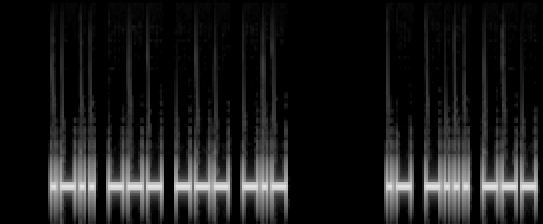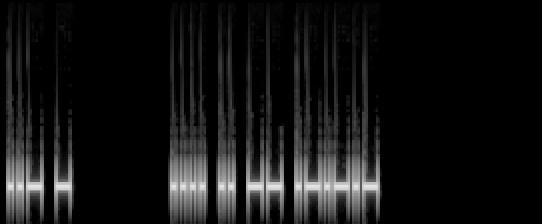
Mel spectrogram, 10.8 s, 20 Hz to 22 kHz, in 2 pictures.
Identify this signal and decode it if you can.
Morse code, heard as a keyed tone, about 25 wpm, 700 Hz. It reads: LOOK ABOUT HIM.
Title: 3x Word-Spacing - Sentences from Top 200 Words - 25wpm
